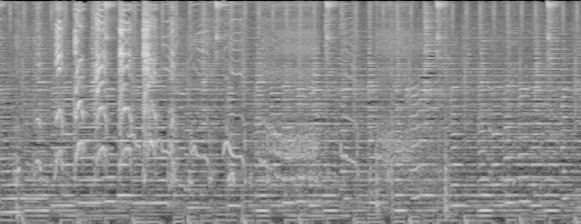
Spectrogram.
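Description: Background fiddle music, with several short high-pitched whimpers from three-week-old Labrador puppies over it between about one and three and a half seconds in.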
